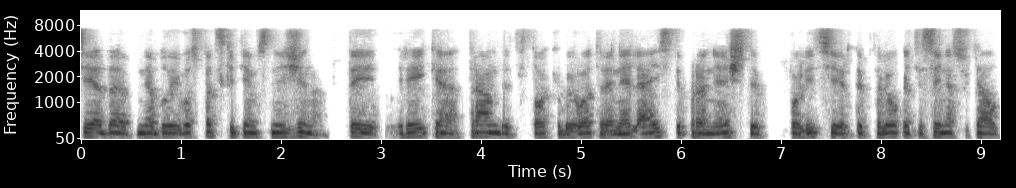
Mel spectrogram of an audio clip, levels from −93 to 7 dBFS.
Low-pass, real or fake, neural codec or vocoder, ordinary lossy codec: 7.2 kHz; real; none; AAC, 64 kbps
